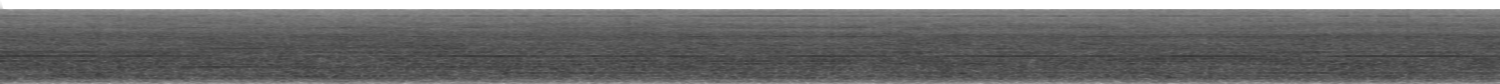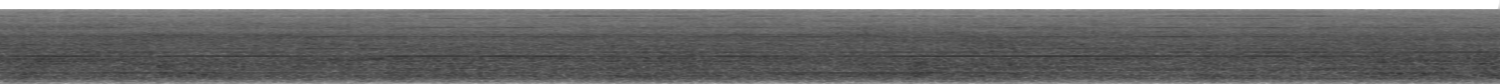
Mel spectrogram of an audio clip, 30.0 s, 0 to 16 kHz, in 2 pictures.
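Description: Liectroux LL-305 robot vacuum cleaner running: the steady whir of its suction fan and motors, with a thin high whine over it.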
